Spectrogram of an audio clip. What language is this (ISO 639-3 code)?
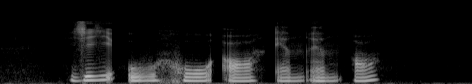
swe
